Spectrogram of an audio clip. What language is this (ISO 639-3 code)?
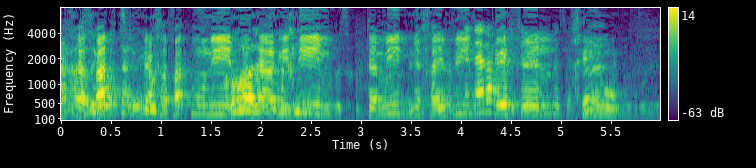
heb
